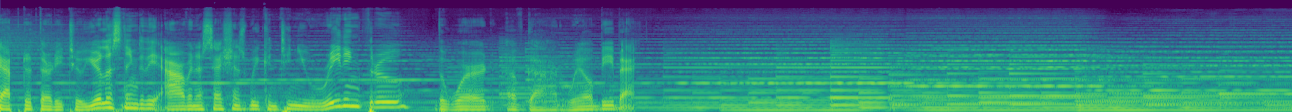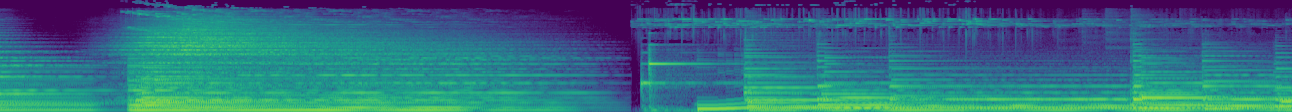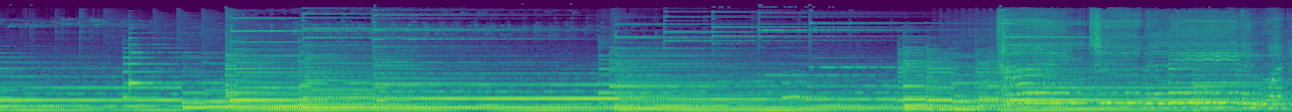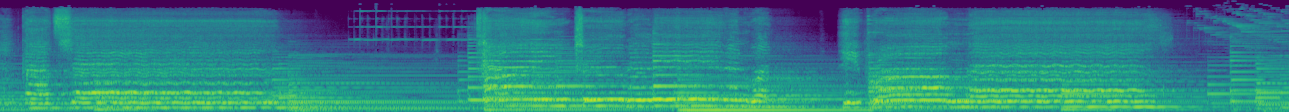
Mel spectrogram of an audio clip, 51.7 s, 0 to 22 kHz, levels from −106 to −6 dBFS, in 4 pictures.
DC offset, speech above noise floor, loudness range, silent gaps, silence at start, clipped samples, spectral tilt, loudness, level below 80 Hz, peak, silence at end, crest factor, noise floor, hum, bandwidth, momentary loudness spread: under 0.1%; 35 dB; 7 LU; none; 0 s; under 0.1%; -6 dB/octave; -25 LUFS; -42 dBFS; -4 dBFS; 0 s; 20 dB; -57 dBFS; none; 17 kHz; 10 LU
